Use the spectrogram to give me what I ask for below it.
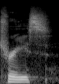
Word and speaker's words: Chreece: It happens in Fountain Square every summer, and it's spelled C-H-R-E-E-C-E. but it's pronounced Trees.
